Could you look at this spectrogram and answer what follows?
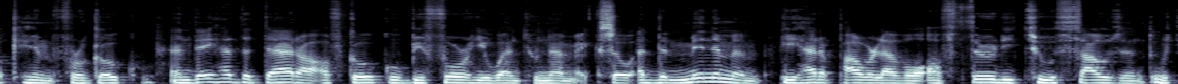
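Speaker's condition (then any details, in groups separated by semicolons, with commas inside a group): No condition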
